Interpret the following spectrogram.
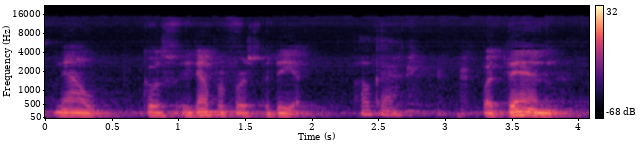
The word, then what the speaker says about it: Padilla: goes he now prefers Padilla okay but then his lawyer told me it's Pella rhymes with Gorilla okay um so let's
